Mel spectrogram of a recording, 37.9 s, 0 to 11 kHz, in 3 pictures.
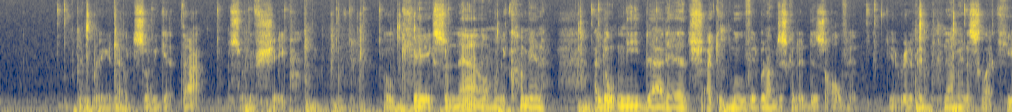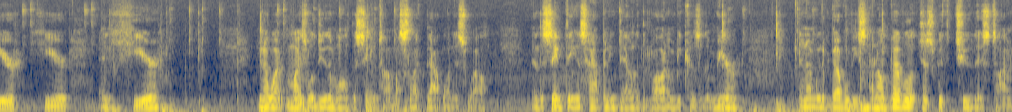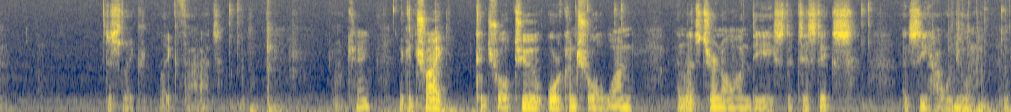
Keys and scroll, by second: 1.1 alt+a, 1.6 Tab, 3.8 Tab, 5.0 alt+a, 6.2 2, 9.0 x, 11.5 alt+a, 23.4 ctrl+b, 28.6 Tab, 30.9 ctrl+2, 37.3 alt+a.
